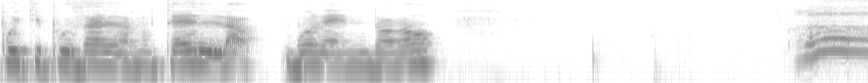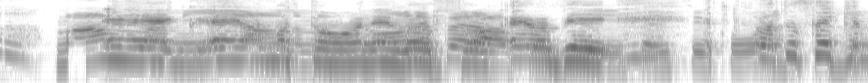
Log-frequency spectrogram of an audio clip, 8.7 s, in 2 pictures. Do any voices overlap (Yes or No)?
Yes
